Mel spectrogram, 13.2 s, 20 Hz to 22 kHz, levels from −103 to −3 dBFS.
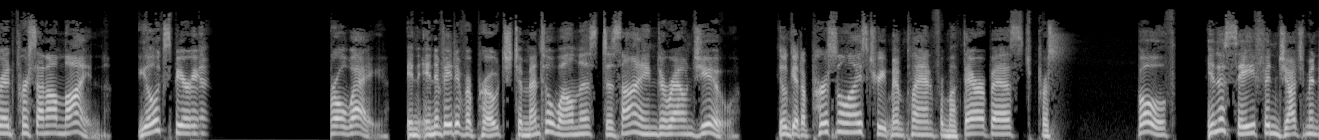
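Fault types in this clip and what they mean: Short concealed packet loss: Brief gaps where audio arrived too late and the receiver patched them by extending the preceding sound, then blending back into real signal. Here two patches sit close together, about 20 ms at 1.89 s and about 40 ms at 1.95 to 2.01 s, heard as a quick smear or wobble. Unlike a dropout, the speech carries on; only a tiny slice is disguised.
Long network dropout: Stretches where no audio arrived, so the receiver kept the last sound going as a fading buzz or hiss and then fell to silence. This is the likely cause of two breaks: 2.03 to 3.33 s, with about 1.2 s of silence, and 10.51 to 11.39 s, with about 0.61 s of silence. Speech resumes later with the missing part gone, unlike the brief patched smears.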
